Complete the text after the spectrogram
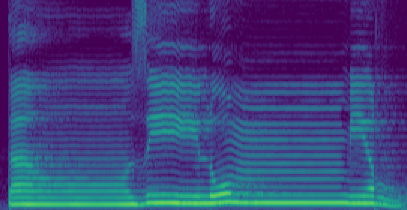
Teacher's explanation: Karena ada tanwin dhammah menghadapi mim. Cara bacanya tanwin dimasukkan ke mim disertai dengung. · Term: idgham bidunah, idgham bi gunnah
